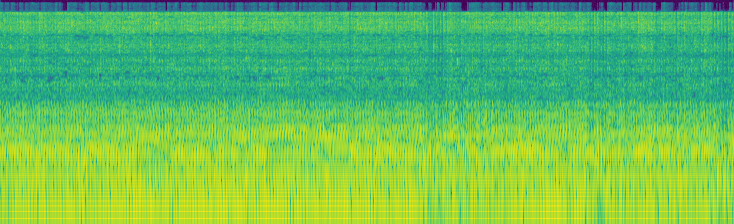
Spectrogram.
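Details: Outboard after plugs checked, fuel pump and carbs rebuilt, trigger loosened, spark confirmed on all cylinders: loud idle that stumbles unevenly, with short chirps about once a second; rough running, cause unknown.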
